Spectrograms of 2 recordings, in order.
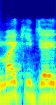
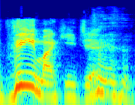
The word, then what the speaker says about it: TheeMikeyJ: It's like, oh, you're saying when somebody I jokingly say it, but somebody said pronounces my name Mikey J. No, it's TheeMikeyJ.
